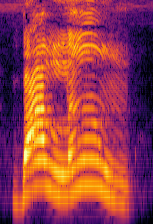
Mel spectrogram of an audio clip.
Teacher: como a última sílaba é a mais tônica, é a mais forte, então é uma palavra oxítona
